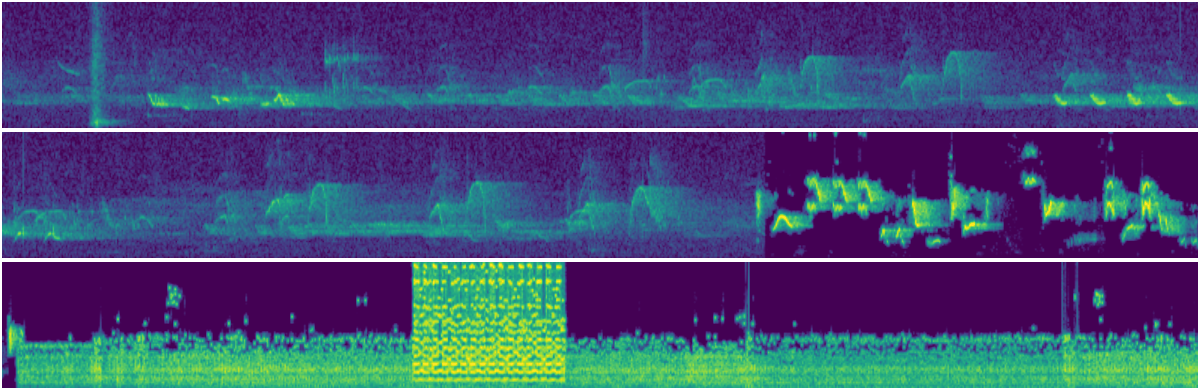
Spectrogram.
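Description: Birds chirping and calling for about the first sixteen seconds, then a few brighter chirps. About twenty seconds in, a loud, steady truck engine sound effect starts and runs on, with a loud horn-like blast of about a second a few seconds after it starts.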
